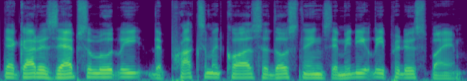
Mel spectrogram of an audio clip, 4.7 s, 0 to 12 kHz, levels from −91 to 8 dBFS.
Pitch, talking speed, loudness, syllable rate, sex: 105 Hz, 180 wpm, -20 LUFS, 6.4 syllables/s, male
